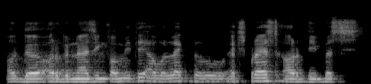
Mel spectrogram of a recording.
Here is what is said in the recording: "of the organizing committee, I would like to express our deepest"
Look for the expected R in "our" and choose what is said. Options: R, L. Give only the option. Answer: R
